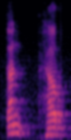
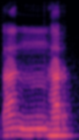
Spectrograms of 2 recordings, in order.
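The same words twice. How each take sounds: First: The n sound is pronounced clearly and distinctly. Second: The n sound is blurred, not clearly pronounced. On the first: The speaker calls it right. "harus jelas" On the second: The speaker calls it wrong. "Tidak boleh"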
